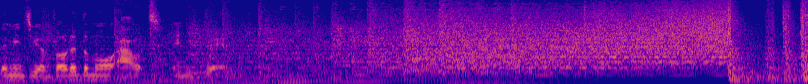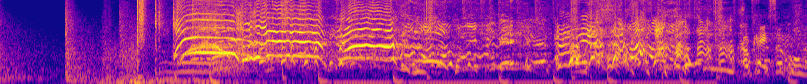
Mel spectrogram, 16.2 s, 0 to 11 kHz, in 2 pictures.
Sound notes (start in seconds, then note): 2.7 dramatic music; 9.7 girls cheering; 12.9 laughter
